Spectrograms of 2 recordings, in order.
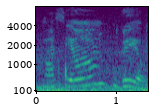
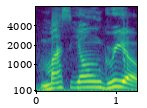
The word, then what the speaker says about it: Macillon Grio: How you pronounce it, Deja? Macillon Grio. Macillon Grio.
